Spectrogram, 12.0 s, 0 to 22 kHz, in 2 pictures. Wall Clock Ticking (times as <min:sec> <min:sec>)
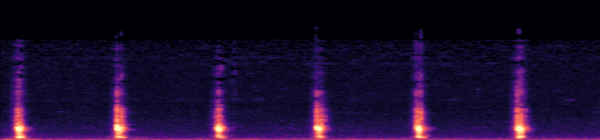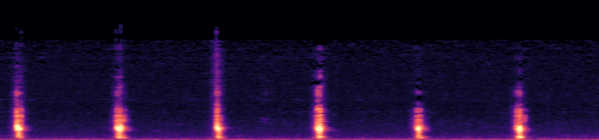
0:02.1 0:02.4, 0:03.1 0:03.4, 0:04.1 0:04.4, 0:05.2 0:05.4, 0:06.1 0:06.3, 0:07.1 0:07.4, 0:09.1 0:09.4, 0:10.1 0:10.4, 0:11.1 0:11.4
